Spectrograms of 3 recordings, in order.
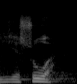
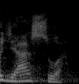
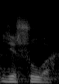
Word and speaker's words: Yeshua: Pero bueno, normalmente lo más común es que se le nombrara así Yeshua, no Yahshua, por cierto.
